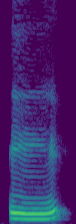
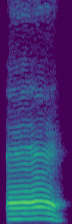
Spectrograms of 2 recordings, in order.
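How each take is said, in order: First: The vowel is said with the mouth nearly closed. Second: The vowel is said with the mouth wide open. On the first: "vamos utilizar com as vogais fechadas" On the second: "quando tiver o som da vogal aberta"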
